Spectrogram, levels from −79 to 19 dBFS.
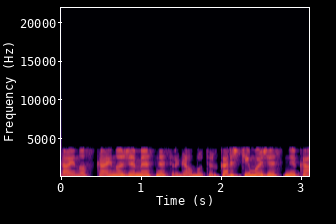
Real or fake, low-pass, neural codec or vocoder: real; 3.6 kHz; none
